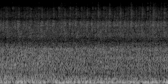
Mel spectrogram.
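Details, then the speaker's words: VW Kombi idling after its engine was redone (it had lost power and couldn't climb hills); even, smooth idle with steady low pulse, no knocking or misfire, no oil leaks; engine running soft and clean. "Tá tudo funcionando normalzinho ó dá uma olhada no motor lá como tá funcionando macio"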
